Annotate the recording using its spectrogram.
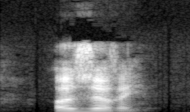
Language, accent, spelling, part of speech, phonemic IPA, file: French, France, oseraie, noun, /oz.ʁɛ/, LL-Q150 (fra)-oseraie.wav
- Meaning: willow orchard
